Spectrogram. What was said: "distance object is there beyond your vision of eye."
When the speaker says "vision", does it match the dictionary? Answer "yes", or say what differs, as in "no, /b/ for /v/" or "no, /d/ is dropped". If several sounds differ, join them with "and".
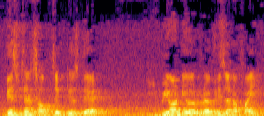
no, /z/ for /ʒ/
